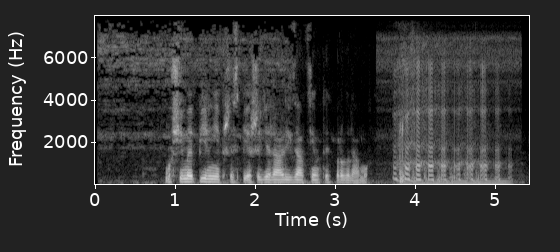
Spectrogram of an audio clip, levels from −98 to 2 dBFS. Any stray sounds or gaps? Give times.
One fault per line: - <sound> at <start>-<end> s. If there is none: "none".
- laugh at 3.7-5.3 s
